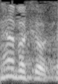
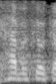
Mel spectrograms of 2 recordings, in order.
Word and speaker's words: Habakkuk: you say Habakkuk and we say Habakkuk. But fortunately, apart from learning that we pronounce the word differently, so if you're Americans here, please forgive me, when I say Habakkuk, I mean Habakkuk.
